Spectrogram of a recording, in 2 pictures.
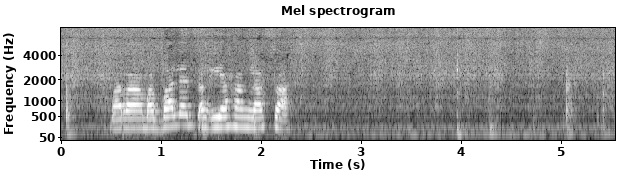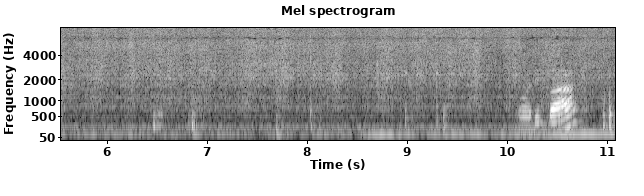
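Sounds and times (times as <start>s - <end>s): meat sizzling in a frying pan: 0.0s - 11.0s
spatula scraping against pan: 3.3s - 11.0s.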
